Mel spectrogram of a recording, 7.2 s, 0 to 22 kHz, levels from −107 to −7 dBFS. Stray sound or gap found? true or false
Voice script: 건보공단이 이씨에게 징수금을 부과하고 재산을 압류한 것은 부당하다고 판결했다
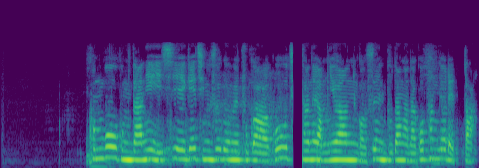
true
